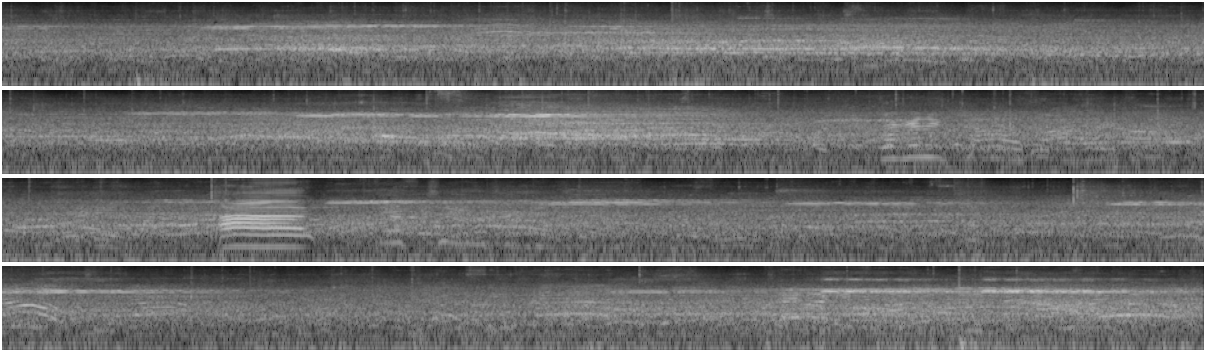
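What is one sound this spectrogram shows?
A volleyball is struck with dull slaps.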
